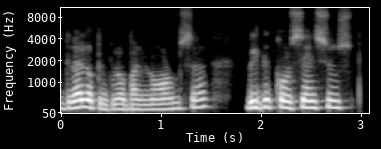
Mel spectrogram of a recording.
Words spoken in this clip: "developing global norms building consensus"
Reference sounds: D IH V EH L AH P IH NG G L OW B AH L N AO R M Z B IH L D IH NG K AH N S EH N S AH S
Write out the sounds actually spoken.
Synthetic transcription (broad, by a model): D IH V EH L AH P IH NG G L OW B AH L N AO R M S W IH D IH K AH N S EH N S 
